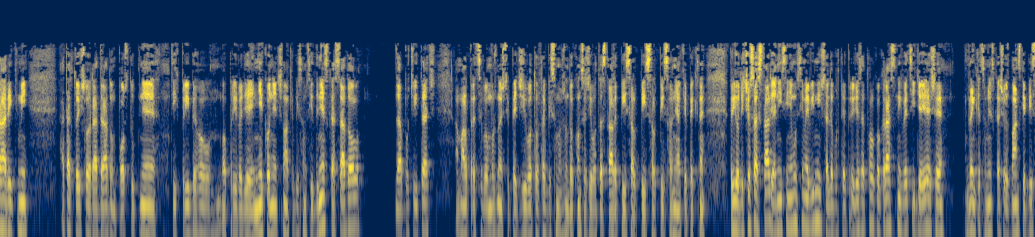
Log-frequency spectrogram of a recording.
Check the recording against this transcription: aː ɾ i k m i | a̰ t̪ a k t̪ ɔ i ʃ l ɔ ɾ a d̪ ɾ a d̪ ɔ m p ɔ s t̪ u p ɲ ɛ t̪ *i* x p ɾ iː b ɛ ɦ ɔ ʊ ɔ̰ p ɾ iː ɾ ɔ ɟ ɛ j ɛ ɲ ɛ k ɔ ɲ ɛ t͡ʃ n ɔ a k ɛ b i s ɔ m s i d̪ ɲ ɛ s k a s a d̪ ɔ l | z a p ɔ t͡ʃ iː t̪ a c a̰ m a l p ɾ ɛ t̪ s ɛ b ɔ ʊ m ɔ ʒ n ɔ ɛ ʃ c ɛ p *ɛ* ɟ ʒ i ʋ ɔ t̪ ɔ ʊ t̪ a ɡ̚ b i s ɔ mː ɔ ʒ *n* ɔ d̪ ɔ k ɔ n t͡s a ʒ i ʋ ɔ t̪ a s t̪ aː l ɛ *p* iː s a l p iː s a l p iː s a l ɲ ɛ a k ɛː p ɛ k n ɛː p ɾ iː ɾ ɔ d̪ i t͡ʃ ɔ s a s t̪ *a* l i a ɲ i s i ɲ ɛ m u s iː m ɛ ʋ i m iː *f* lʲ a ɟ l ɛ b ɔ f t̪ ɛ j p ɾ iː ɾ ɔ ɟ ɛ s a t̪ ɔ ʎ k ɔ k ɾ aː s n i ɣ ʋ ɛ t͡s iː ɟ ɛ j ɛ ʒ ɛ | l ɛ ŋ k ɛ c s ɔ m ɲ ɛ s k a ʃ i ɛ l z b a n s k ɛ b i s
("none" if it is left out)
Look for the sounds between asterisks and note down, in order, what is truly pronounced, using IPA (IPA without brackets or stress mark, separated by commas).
iː, ɛ, n, p, a, ʃ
